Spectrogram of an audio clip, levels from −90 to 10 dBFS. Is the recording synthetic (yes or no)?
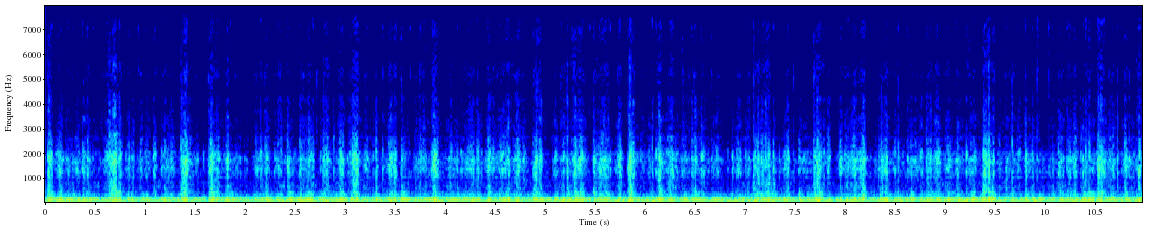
yes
